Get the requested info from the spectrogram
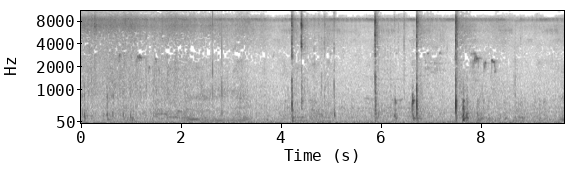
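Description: Steady high-pitched insect chirring in a field, with several sharp clicks or knocks between about four and eight seconds in.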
